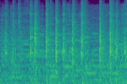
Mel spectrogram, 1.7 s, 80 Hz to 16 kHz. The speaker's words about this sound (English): I got a light-up mechanical keyboard, $73, down from $83. Wow. Listen to this.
